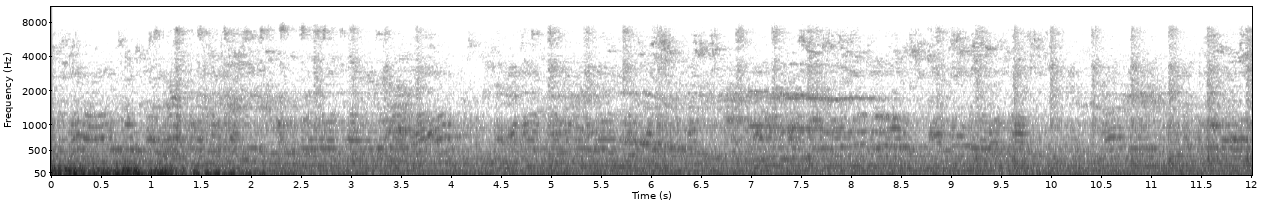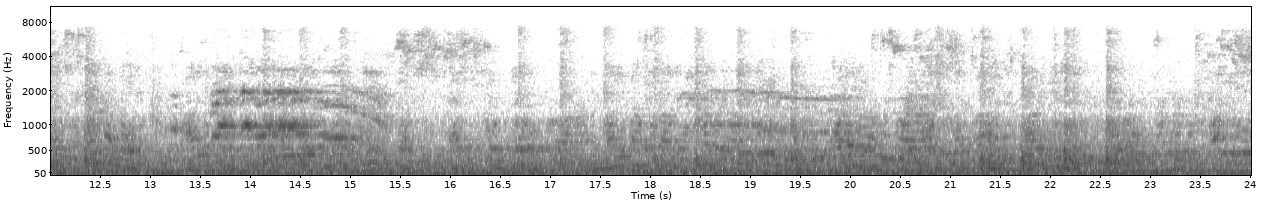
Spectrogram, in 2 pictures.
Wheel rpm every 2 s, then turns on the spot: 0, 0, 0, 0, 0, 0, 0, 0, 0, 0, 0, 0.
none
